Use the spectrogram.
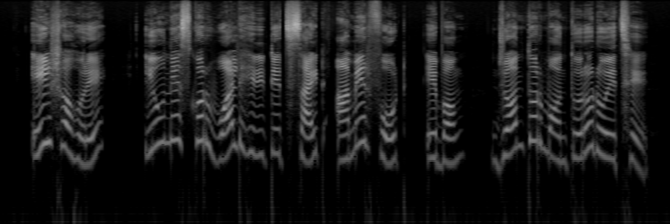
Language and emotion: Bengali, neutral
